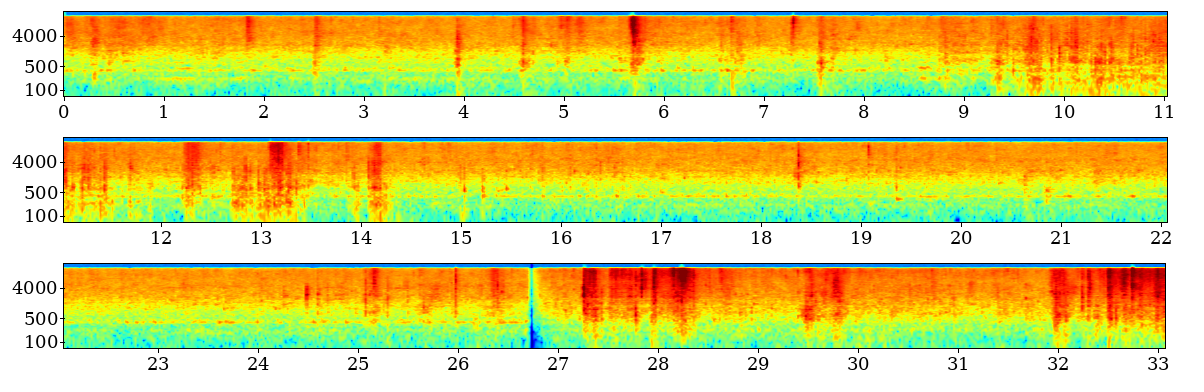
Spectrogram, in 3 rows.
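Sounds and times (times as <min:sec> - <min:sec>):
plastic sack rustling: 0:09.2 - 0:14.4.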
